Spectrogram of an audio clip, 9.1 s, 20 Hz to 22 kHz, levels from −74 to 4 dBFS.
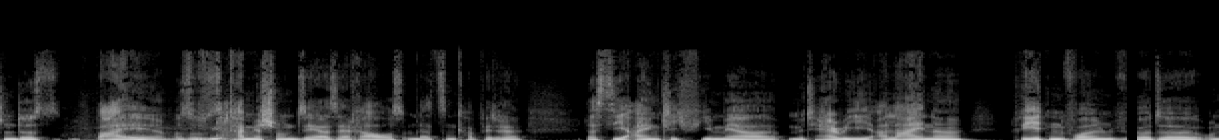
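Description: At 8.44 s, just after "alleine reden", the speech falls into a soft-edged hole lasting about 90 ms, to 8.53 s. This is AAC frame loss with muting: the decoder replaced the missing frames with silence, and the overlapping windows fade the sound out and back in. The 90 ms gap fits a run of roughly nine 10 ms frames, consistent with low-delay AAC framing; the speech also carries light coding damage, which is likely from low-delay AAC compression.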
